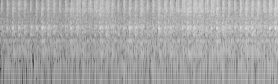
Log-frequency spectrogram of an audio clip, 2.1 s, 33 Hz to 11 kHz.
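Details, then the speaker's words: Mercedes T1 310D/308D with OM601/OM602 diesel after throttle system overhaul: steady idle with a quick light rattle on each firing pulse from throttle linkage still set slightly too loose. "But as you can hear, there's still a little bit of rattle on there. So that's almost because that's still a little bit too loose."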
